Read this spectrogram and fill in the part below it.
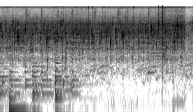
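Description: Pork sizzles steadily in a pan with onion and green pepper for a Ugandan pork dish, a dense close frying hiss with brief low knocks near the start and no voices.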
